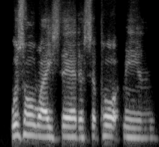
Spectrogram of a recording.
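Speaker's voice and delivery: plain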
